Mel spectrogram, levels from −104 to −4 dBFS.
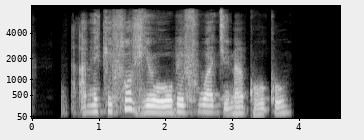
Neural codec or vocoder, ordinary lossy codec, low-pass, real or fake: codec, 44.1 kHz, 3.4 kbps, Pupu-Codec; AAC, 32 kbps; 7.2 kHz; fake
